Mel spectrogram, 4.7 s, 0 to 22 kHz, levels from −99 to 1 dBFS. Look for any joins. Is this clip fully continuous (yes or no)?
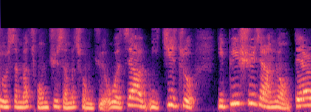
yes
